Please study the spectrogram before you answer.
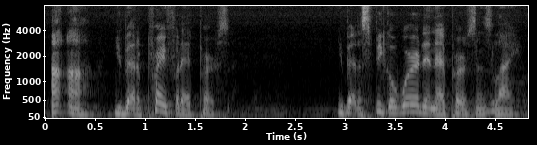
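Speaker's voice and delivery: deep, steady voice giving a firm instruction; voice of God. Retold or imitated. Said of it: "God can say".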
